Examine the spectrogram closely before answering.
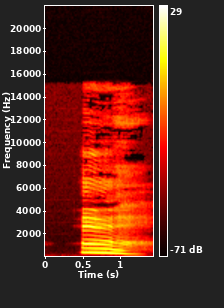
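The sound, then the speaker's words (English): A single drawn-out voiced yawn from a sleepy little bear cub being woken up, performed by a human voice. It starts loud and slides slowly downward in pitch before fading out, with nothing else around it. “Little Bear yawned,”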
